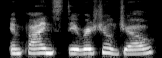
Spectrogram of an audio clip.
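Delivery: usual speaking voice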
